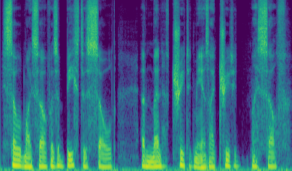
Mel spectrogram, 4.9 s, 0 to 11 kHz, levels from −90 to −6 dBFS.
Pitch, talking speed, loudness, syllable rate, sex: 95 Hz, 210 wpm, -18 LUFS, 5.0 syllables/s, male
